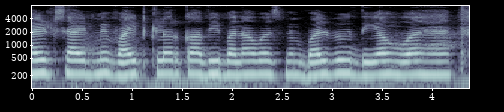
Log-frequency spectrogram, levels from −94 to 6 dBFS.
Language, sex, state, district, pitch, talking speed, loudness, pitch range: Hindi, female, Jharkhand, Ranchi, 215 Hz, 205 wpm, -16 LUFS, 210-225 Hz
